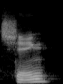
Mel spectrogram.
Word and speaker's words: Qing: Qing Dynasty stuff Queen with that Q so it's pronounced Ching okay how they did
